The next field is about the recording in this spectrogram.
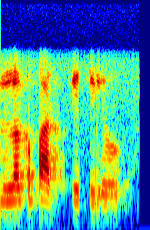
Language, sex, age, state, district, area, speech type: Telugu, male, 18-30, Andhra Pradesh, East Godavari, urban, conversation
